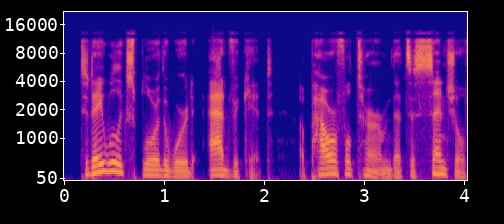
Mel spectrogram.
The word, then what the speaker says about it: advocate: Advocate a balanced diet notice how the stress falls on the first syllable Ed now let's look at the noun form Advocate the difference is in the last syllable K softer instead of Kate practice with this sentence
